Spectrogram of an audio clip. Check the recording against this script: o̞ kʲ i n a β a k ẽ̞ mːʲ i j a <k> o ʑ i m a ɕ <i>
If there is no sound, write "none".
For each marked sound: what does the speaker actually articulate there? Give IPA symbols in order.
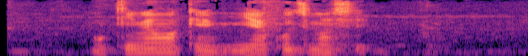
k, i

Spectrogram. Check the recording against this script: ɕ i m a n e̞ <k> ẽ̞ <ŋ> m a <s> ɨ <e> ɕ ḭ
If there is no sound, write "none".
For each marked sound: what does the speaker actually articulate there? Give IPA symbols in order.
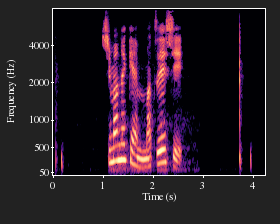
k, m, t͡s, e

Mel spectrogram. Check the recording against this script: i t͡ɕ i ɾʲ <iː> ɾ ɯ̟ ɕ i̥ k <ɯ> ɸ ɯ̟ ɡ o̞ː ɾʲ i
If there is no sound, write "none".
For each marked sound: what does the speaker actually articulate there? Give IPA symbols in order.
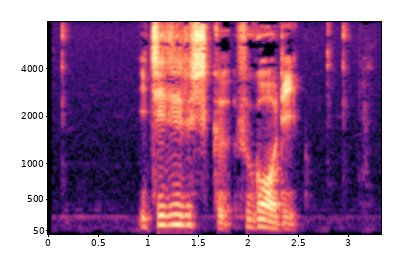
i, ɯ

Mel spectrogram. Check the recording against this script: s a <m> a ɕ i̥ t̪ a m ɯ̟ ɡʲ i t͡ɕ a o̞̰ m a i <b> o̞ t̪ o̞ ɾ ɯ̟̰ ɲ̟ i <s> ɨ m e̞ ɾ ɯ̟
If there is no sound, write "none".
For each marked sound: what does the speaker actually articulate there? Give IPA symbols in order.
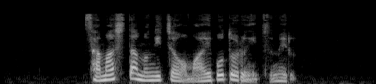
m, b, t͡s

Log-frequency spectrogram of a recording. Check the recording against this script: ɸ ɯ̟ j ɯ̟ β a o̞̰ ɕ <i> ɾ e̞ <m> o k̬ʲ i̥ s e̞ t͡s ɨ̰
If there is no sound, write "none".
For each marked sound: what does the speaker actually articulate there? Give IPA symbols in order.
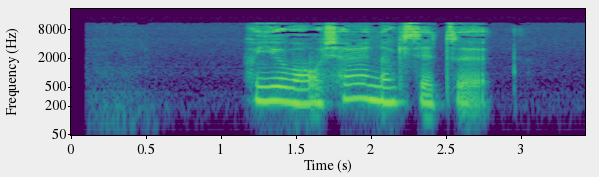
a, n

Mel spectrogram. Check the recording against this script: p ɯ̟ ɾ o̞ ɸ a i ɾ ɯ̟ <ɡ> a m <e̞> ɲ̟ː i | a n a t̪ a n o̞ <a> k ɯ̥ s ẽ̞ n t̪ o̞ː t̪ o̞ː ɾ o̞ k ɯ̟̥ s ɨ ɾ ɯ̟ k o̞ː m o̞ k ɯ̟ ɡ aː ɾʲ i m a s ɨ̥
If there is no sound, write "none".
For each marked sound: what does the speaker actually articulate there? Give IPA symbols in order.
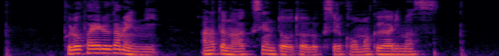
ɡ, ẽ̞, a

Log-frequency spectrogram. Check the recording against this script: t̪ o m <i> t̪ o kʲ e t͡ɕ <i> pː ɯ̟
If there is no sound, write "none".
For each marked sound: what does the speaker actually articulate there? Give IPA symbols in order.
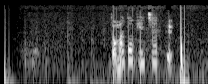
a, a

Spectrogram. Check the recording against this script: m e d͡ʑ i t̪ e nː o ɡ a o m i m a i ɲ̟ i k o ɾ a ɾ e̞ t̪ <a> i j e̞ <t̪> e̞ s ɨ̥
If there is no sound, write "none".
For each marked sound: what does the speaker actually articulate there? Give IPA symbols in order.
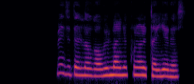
a, d̪

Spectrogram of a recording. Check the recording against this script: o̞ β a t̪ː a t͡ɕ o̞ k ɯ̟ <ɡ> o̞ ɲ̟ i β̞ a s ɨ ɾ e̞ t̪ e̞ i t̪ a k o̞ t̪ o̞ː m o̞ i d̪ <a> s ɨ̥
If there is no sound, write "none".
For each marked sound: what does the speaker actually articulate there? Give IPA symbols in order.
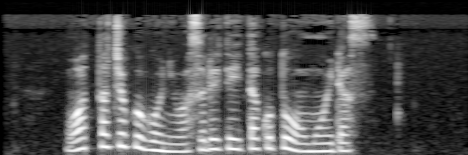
ɡ, a

